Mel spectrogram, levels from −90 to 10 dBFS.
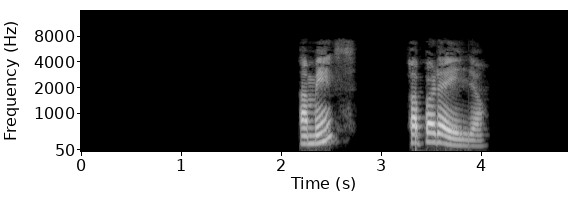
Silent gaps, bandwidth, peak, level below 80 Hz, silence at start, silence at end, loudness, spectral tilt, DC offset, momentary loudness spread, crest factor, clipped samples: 2.76-3.25 s; 7.4 kHz; -2 dBFS; -66 dBFS; 2.2 s; 0.85 s; -15 LUFS; -5.5 dB/octave; under 0.1%; 13 LU; 18 dB; under 0.1%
